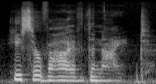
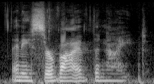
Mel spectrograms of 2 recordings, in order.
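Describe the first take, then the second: First: Hushed whisper. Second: Said in the usual way. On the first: A narrator's reading. Dramatic turn in told story.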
